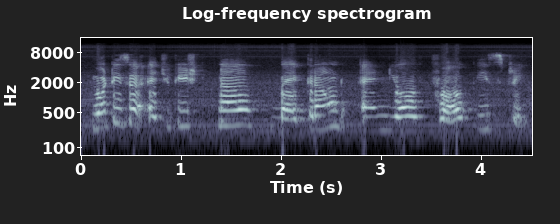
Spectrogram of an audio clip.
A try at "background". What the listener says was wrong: Notice how you said background, but it's background. So the R sound, you don't have to trill your tongue like you are. You just say background. Not background, but background.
